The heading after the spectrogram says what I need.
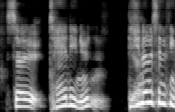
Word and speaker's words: Thandiwe: oh it's now but there's a w in there now yeah but it's still pronounced uh tandy but yeah this is the first movie in which tandy newton has adopted the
